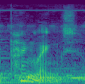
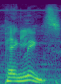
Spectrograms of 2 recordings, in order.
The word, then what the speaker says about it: penguins: So now we have, he was actually doing a documentary on penguins and surprisingly nobody on the production team picked up that he was pronouncing the word penguins wrong. So I'm assuming that no one actually knew how to say the word penguins. Penglings. – Penguin. – Penguins. Penguin.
